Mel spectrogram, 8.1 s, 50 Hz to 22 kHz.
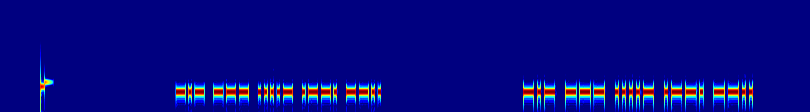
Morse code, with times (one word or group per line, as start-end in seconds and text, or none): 1.8-3.8 KO4PZ
5.2-7.5 KO4PZ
